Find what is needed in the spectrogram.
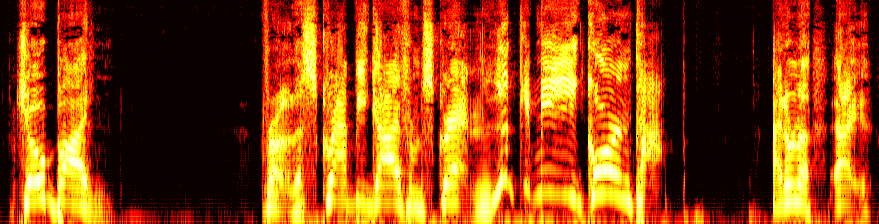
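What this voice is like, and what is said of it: Poor imitation of another person's voice. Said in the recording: “terrible Biden impression... I thought that was awful... an impression of producer Ari doing an impression of Joe Biden”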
